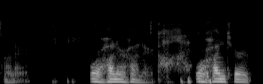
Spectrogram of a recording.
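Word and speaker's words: Hunter × Hunter: the show and Hunter x Hunter or hunter Hunter hunter x hunter that's her x it's it's actually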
